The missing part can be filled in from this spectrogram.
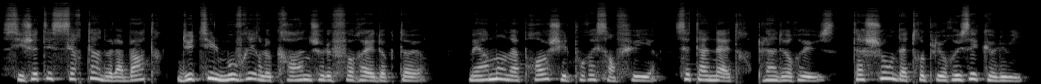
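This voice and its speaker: A woman's voice: mid-range voice, a little slow, dark tone, close to an everyday voice. Woman reading as a resolute polar captain. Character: resolute male polar captain, brave and commanding.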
